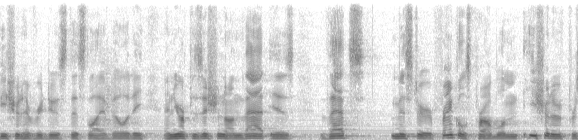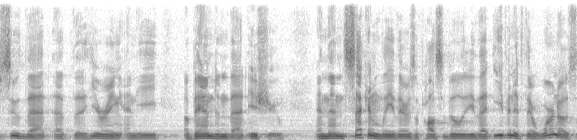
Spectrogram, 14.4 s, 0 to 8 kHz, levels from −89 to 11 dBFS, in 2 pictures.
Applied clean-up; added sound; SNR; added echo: none; none; none; none.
